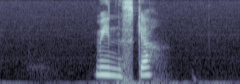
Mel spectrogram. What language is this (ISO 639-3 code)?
swe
